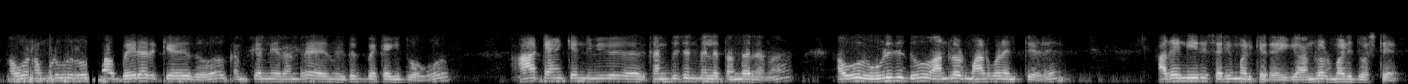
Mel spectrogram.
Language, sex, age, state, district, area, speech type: Kannada, male, 30-45, Karnataka, Raichur, rural, conversation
